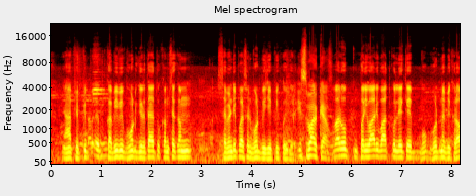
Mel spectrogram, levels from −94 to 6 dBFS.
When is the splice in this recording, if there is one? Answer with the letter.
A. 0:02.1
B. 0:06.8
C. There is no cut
C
